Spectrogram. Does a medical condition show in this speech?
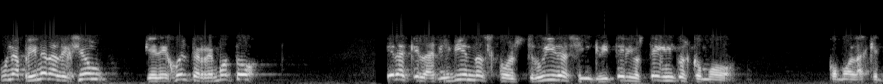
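No.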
